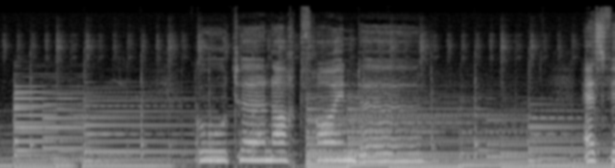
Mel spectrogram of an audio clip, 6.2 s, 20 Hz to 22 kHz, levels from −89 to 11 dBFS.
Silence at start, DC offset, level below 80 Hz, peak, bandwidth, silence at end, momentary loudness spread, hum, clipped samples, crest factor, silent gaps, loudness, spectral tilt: 0 s; under 0.1%; -32 dBFS; -6 dBFS; 19 kHz; 0 s; 11 LU; none; under 0.1%; 16 dB; none; -22 LUFS; -6 dB/octave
